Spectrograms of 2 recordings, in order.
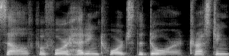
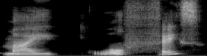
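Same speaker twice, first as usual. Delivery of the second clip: confused; 3 dB quieter, much slower than usual. A narrator's reading. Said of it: "frowns in confusion".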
